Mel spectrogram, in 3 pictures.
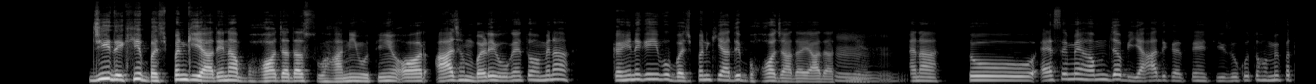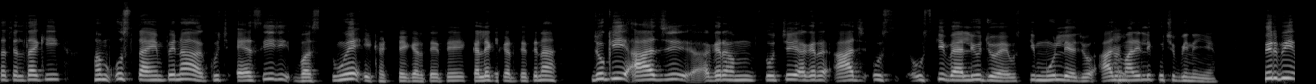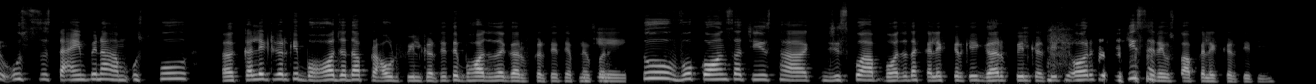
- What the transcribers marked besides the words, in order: in English: "टाइम"; in English: "कलेक्ट"; in English: "वैल्यू"; in English: "टाइम"; in English: "कलेक्ट"; in English: "प्राउड फ़ील"; in English: "कलेक्ट"; in English: "फ़ील"; chuckle; in English: "कलेक्ट"
- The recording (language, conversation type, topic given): Hindi, podcast, बचपन में आपको किस तरह के संग्रह पर सबसे ज़्यादा गर्व होता था?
